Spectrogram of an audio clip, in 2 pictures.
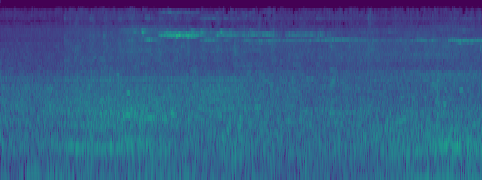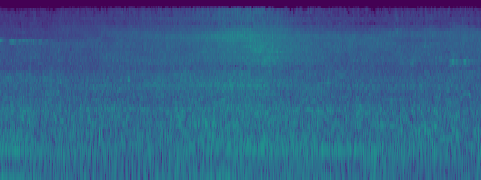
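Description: Busy street ambience: a steady low rumble with voices in the background, and a brief hiss partway through the second half.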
